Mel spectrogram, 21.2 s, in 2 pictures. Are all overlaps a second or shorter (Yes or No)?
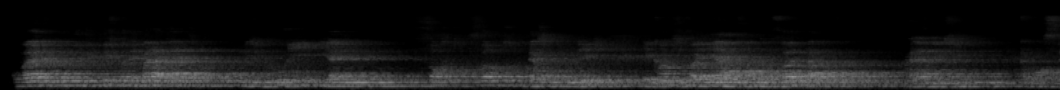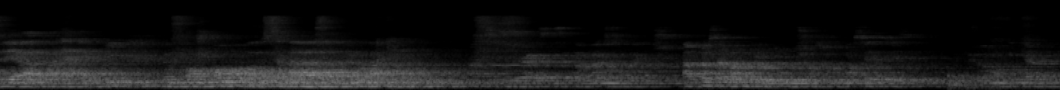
Yes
